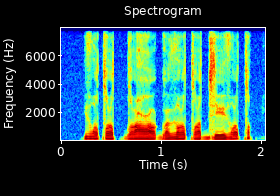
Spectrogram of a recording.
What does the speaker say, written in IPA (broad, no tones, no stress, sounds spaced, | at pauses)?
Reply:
ð i tˤ ɒ tˤ dˤ o ʕ ɒ ɡ ɒ ð æ tˤ u d͡z e ð i tˤ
